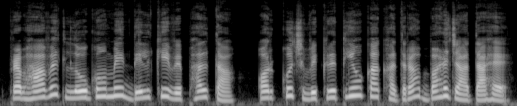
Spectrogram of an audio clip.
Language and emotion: Hindi, neutral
